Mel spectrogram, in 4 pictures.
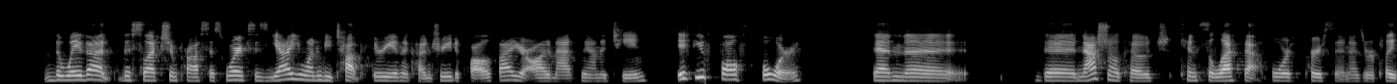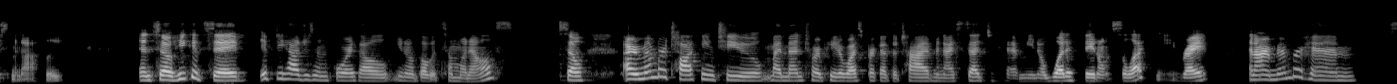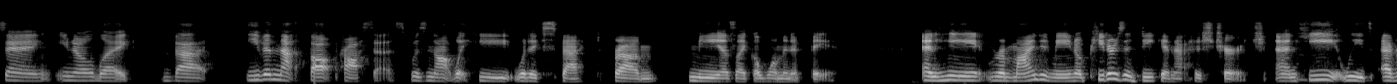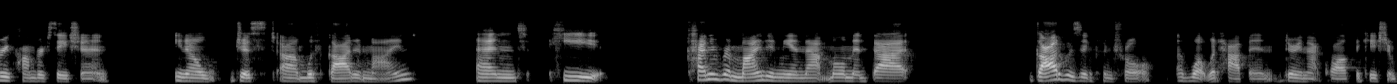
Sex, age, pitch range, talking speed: female, 30-49, 160-205 Hz, 170 wpm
